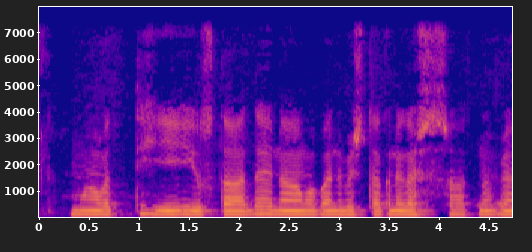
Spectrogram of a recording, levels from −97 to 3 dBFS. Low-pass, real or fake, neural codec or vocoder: 7.2 kHz; real; none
